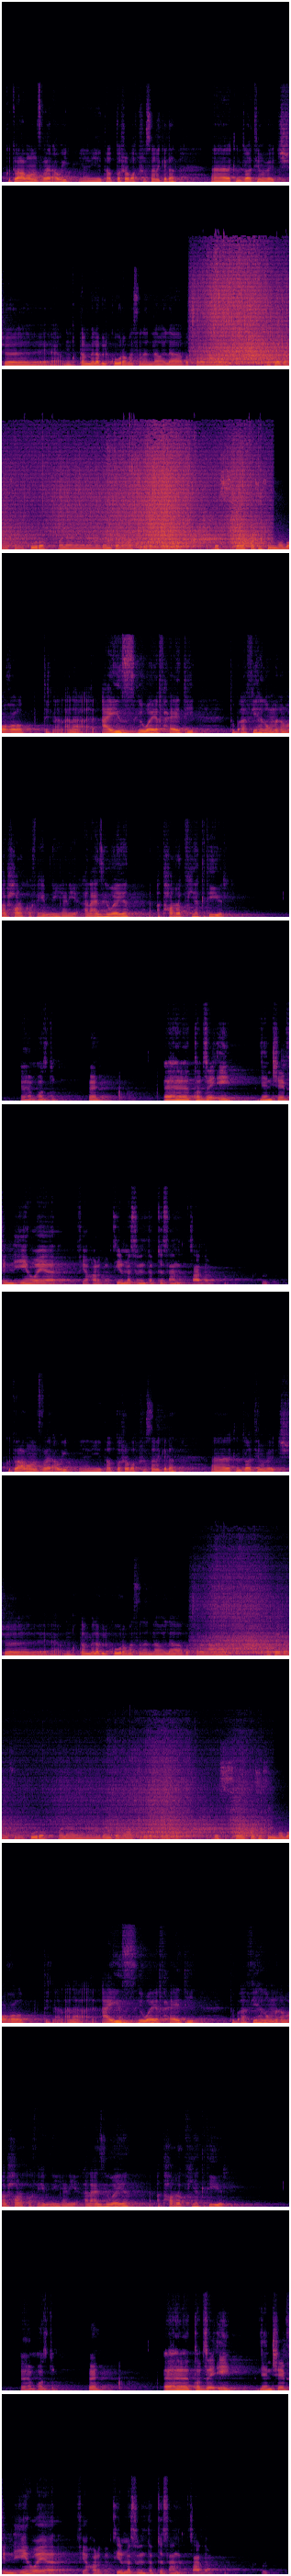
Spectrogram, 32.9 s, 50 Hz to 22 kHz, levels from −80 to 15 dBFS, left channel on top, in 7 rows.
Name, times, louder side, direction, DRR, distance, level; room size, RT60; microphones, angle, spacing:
voice 1, 0.1-3.1 3.4-8.4 9.0-14.5 14.8-17.3 17.5-20.9 21.4-22.5, left 2 dB, 15° left, 8 dB, 0.6 m, -27 dB
sound 1, 7.8-13.8, left 8 dB, 80° left, 0.6 m, -27 dB
voice 2, 23.8-24.4 24.9-25.1 26.1-27.2 27.7-31.6 32.4-32.5, left 1 dB, 15° right, 9 dB, 0.8 m, -29 dB
29.5 x 27.0 x 6.9 m, 2.7 s
head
